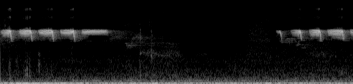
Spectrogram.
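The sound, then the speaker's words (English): Black-throated blue warbler song: a run of quick, high, buzzy notes, a pause, then another similar run, carried over a steady low hum. “the black-throated blue warbler, is experiencing some changes in its migration patterns”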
